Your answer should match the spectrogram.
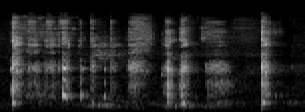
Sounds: Laughter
